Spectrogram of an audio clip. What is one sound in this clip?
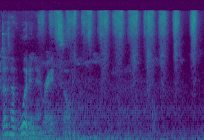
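A paintbrush swishes softly across wood.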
